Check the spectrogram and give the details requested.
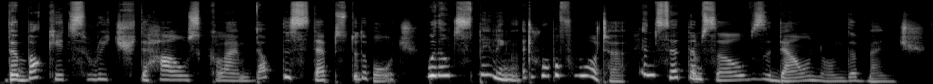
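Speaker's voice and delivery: ordinary delivery, nothing marked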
